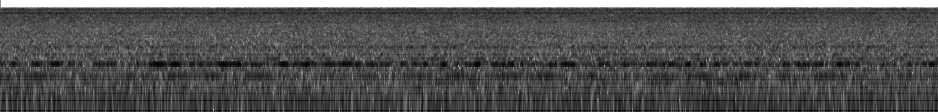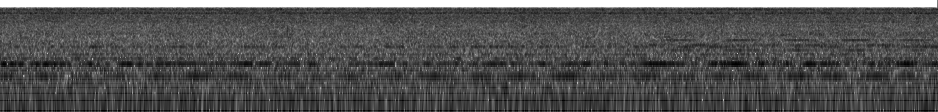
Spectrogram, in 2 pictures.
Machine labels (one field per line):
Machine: fan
